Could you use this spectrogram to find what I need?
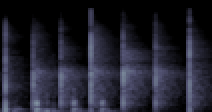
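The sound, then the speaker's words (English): A lone pair of hands claps about seven times at a steady, slightly slowing pace: sharp, dry smacks with a short echo and no other sound around them. “Did you not hear the clap?”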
